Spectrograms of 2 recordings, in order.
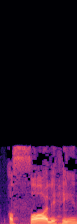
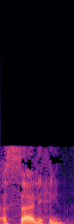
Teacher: بدل ما يقول الصالحين مفخمة يقول السالحين بالسين، السالحين غير الصالحين.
